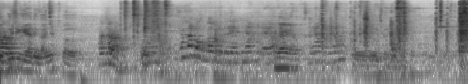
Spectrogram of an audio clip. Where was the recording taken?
in a restaurant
